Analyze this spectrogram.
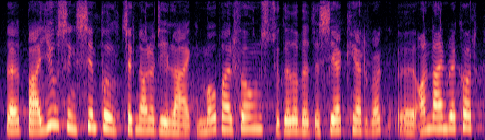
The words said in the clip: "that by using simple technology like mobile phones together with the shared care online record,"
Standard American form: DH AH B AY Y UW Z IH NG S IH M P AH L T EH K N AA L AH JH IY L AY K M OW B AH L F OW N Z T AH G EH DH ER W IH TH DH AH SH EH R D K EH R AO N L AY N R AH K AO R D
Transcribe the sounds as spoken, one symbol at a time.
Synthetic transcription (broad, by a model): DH B AY Y UW S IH NG S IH M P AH L S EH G N AA L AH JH IY L AY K M OW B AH L F OW N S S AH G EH DH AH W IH DH AH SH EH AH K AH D AO N L AY N R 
